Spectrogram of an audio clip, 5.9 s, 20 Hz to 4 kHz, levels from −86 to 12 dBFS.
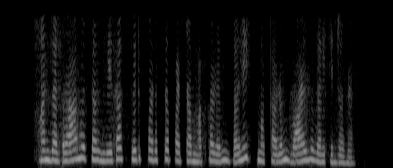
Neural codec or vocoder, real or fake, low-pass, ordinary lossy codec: codec, 16 kHz, 1 kbps, FreqCodec, smaller model; fake; 3.6 kHz; AAC, 24 kbps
